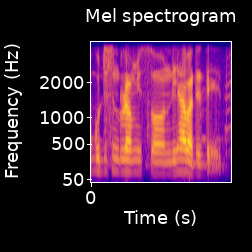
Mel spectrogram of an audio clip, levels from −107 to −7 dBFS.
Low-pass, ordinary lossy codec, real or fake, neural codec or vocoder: 3.6 kHz; none; real; none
